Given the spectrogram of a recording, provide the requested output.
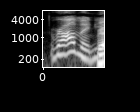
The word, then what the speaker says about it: ramen: Ramen. – Really? – Is that how you say it? – Ramen, yeah. – Ramen, yeah. Initially, when I looked at the words, I was like, Raymond?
